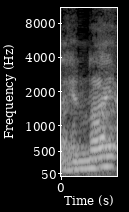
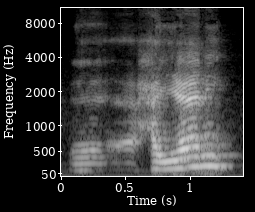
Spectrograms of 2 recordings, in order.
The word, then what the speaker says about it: هناي: كان في قبائل زمان اسمها قبائل العلاق ابن سليم، وفي جبل اسمه جبل هناي، قبائل البشريه بتقول عليه جبل هناي، احنا للاسف بننطقه حياني، بنقول العلاقي حياني، هو العلاقي هناي، لان في جبل اسمه هناي وجبل تاني اسمه جبل شناي.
